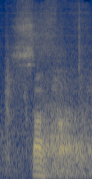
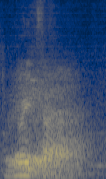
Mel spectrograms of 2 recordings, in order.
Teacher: you have to move the lip, the lower lip. Voiceless, suffer. Suffer. And voiced, river.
